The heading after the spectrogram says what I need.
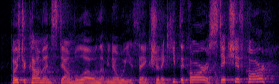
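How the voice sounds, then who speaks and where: A man's dark, mellow voice with lively intonation, in audible room echo. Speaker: car builder and YouTuber. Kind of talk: casual vlog update. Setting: home garage.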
